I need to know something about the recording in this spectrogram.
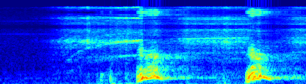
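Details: While chasing an RC helicopter, a Great Dane lets out two short, punchy barks under a second apart, with the helicopter's high whirring drone running throughout.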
